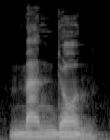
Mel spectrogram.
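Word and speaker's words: mandón: eco mean or nasty man done bossy one way to help you remember man done by the way and look there's an accent on there tells you that that o is hit man done if you think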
